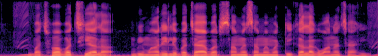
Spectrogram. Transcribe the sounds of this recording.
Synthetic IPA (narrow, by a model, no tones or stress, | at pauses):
bət͡ʃʰwabət͡ʃʰiala | bimaɾilebət͡ʃaebəɾsəməjsəməjmeʈikaləɡʋanat͡ʃaɦi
